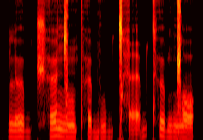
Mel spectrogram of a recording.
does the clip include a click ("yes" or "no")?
yes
